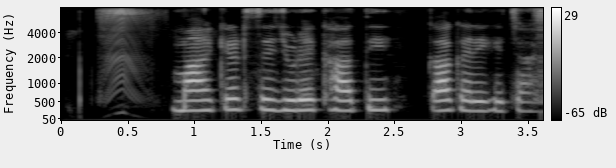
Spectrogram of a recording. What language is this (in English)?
Bhojpuri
